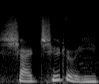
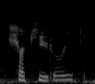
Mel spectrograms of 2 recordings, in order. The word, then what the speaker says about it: charcuterie: more cultured than me because they eat char chartreutery boards charcuterie so whose kids are more cultured yeah in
